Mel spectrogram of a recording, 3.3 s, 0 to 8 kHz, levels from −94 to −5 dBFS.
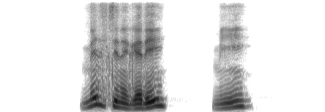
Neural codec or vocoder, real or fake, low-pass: codec, 16 kHz, 6 kbps, DAC; fake; 7.2 kHz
